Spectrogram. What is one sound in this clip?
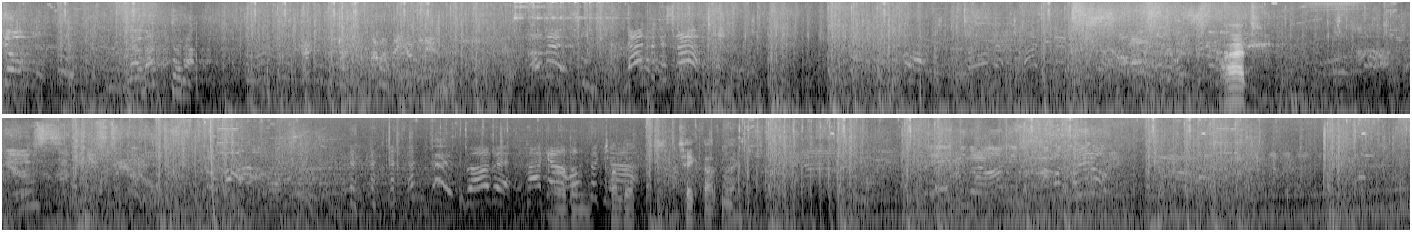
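Gunshots crack rapidly from a game.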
